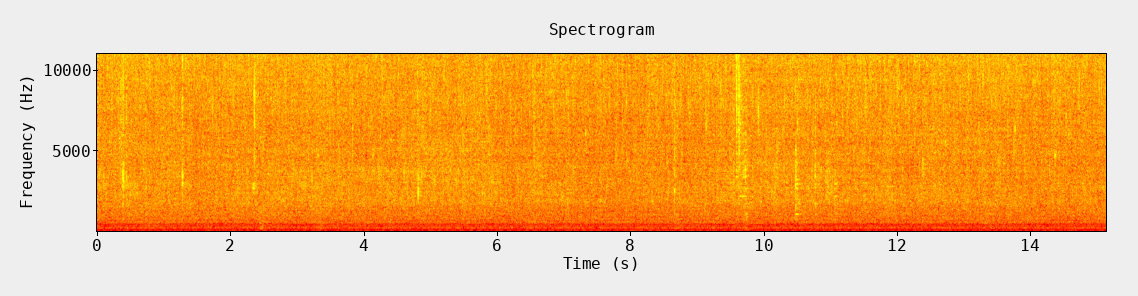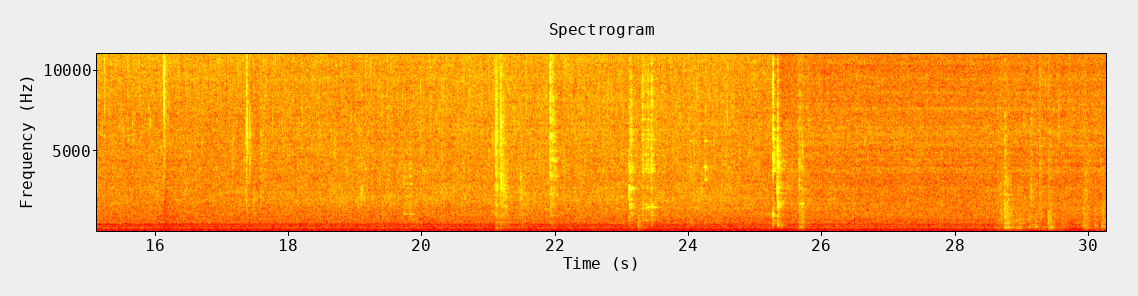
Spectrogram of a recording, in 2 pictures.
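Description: Daikon radish slices sizzling steadily in oil in a frying pan, with chopsticks clicking against the slices and pan now and then, most often past the two-thirds mark. Near the end comes a short clatter as a glass-and-metal lid is set on the pan.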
